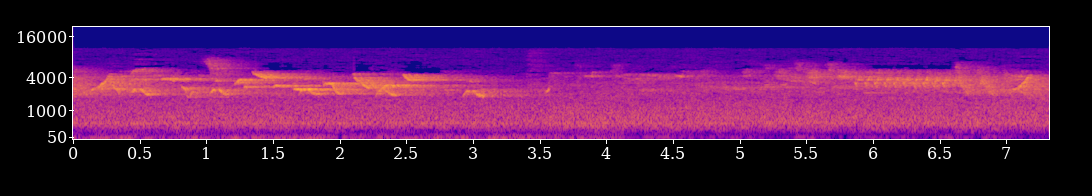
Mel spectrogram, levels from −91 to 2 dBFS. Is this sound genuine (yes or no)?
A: no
